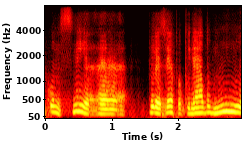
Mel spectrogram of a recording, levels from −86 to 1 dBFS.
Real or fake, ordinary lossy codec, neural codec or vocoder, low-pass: fake; none; codec, 16 kHz, 0.5 kbps, FreqCodec, smaller model; none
